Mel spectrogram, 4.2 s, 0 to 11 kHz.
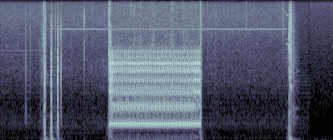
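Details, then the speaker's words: Senderized XY step exchange, Occoquan VA, 1977: quick dial clicks, a steady tone about a second and another click as the register sender translates 911 into the local police department number; normal operation. "here's the register sender turning 911 to a local number for the police department in 1977"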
